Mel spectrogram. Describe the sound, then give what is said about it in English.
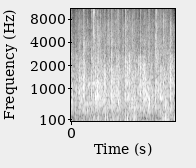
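A crowd claps steadily, many hands making a dense, continuous patter of applause at moderate volume with no voices over it. “Somebody clap your hands for a second.”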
